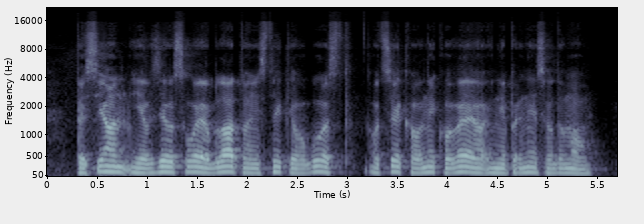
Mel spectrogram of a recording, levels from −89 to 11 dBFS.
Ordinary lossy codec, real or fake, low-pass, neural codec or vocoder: Opus, 24 kbps; fake; 19.8 kHz; codec, 44.1 kHz, 7.8 kbps, DAC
